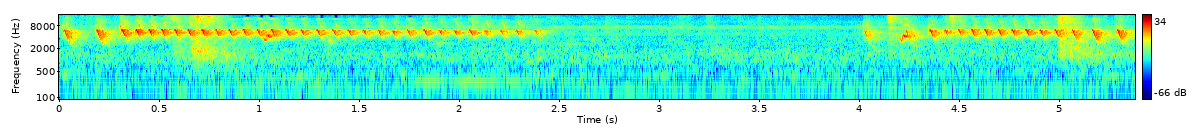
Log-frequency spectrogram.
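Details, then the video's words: Kinoi bird in semi-wild conditions singing its rapid-fire nembak style: a fast, high, thin trill of sharp repeated notes for over two seconds, a pause, then another burst, over a steady low hum. "BURUNG KINOI NEMBAK NEMBAK DI SEMI ALAM"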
